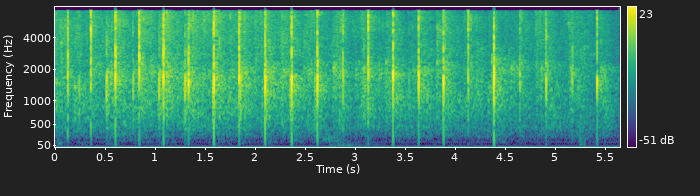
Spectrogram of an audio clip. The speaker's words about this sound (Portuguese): Presidente, posso pedir uma salva de palmas?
